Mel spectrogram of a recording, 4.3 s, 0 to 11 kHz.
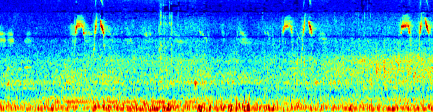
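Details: Pale-breasted spinetail (Synallaxis albescens) at Capilla del Monte, Córdoba, Argentina, January 2016: faint high two-note call three times, about every 1.5 seconds, over low traffic or wind rumble.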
